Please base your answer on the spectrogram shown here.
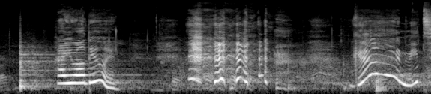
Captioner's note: giggling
